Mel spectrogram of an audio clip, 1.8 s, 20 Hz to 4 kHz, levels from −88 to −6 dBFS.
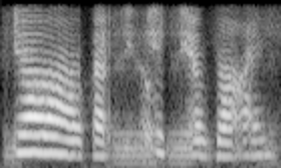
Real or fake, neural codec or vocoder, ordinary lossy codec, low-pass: fake; codec, 16 kHz, 0.5 kbps, FreqCodec, smaller model; none; 3.6 kHz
